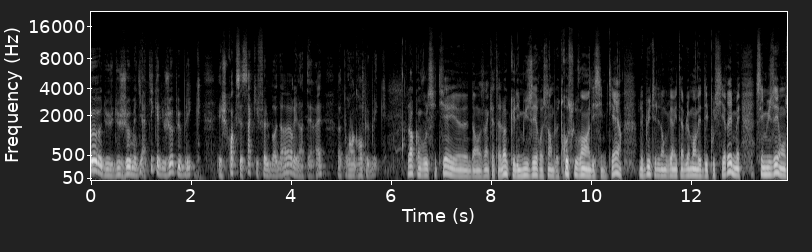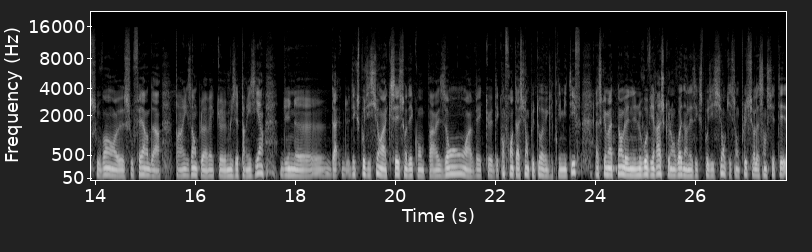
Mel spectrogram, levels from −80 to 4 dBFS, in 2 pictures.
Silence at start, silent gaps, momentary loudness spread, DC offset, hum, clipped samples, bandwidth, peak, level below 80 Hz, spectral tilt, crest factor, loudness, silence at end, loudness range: 0 s; none; 12 LU; under 0.1%; none; under 0.1%; 13.5 kHz; -4 dBFS; -56 dBFS; -7 dB/octave; 18 dB; -21 LUFS; 0 s; 9 LU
